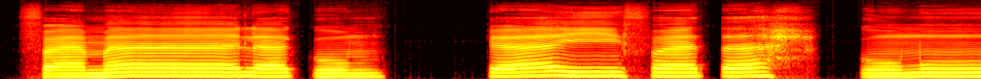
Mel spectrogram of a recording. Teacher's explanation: Huruf mu kita panjangkan 2, 4 atau 6 harokat karena di depan huruf mu terdapat waw sukun sebelum huruf pemberhentian. dan huruf pemberhentian huruf na kita sukunkan atau kita matikan.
